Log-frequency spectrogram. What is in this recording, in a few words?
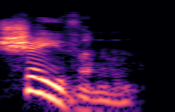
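"shaven", British English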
